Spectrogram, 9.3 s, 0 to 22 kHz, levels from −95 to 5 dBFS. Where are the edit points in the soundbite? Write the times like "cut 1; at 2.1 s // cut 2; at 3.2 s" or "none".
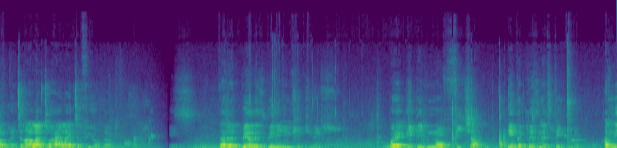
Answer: cut 1; at 2.8 s

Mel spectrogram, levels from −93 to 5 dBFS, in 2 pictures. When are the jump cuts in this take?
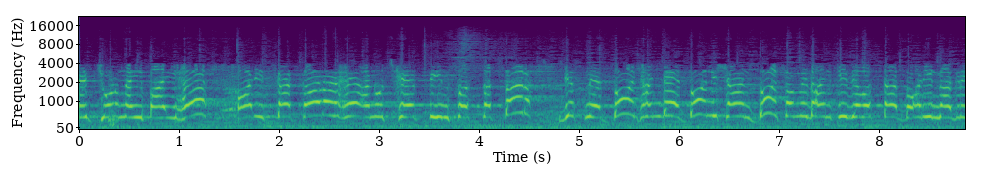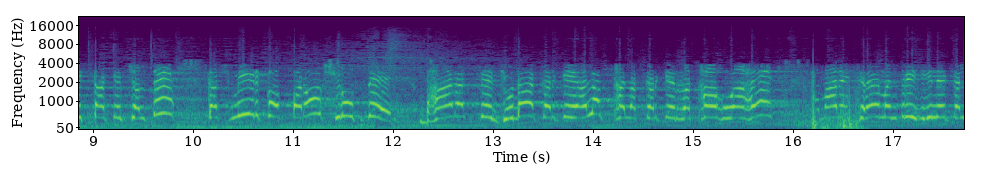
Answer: none

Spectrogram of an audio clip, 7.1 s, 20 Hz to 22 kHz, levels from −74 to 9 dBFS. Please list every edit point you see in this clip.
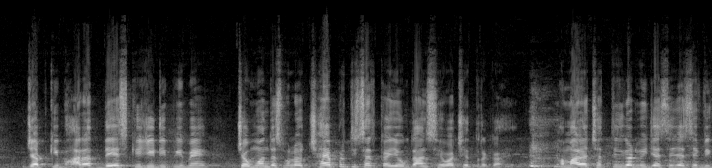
none

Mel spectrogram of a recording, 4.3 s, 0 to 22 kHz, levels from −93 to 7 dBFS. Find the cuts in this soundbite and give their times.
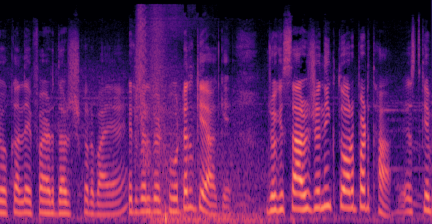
cut 1; at 1.3 s

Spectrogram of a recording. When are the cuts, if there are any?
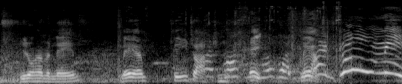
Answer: cut 1; at 1.0 s

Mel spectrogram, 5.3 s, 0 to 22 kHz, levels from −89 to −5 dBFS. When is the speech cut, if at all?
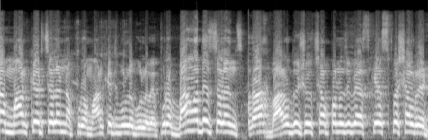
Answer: cut 1; at 3.1 s

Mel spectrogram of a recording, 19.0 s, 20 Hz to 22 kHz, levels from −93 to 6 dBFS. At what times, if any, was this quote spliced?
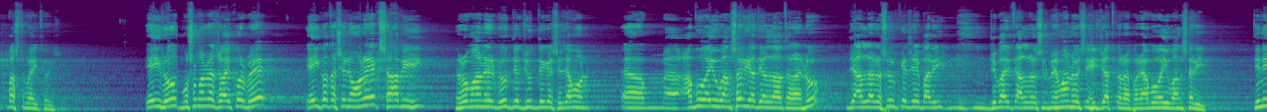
cut 1; at 2.6 s

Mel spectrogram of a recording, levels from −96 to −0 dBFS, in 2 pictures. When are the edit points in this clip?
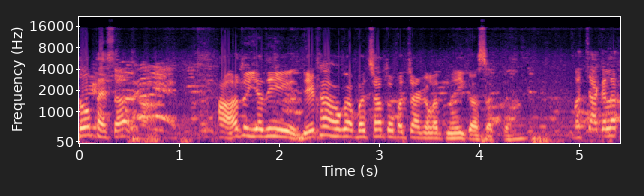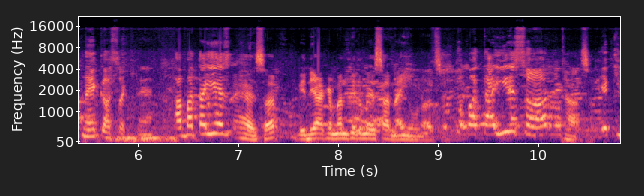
cut 1; at 7.0 s

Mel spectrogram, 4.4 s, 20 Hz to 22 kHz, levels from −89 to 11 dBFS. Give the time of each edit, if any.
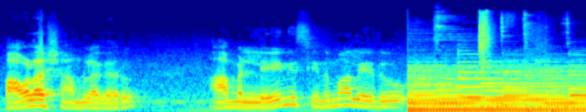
cut 1; at 3.0 s

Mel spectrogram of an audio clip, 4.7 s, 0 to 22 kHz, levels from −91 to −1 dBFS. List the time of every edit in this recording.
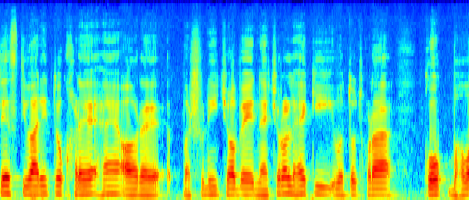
none

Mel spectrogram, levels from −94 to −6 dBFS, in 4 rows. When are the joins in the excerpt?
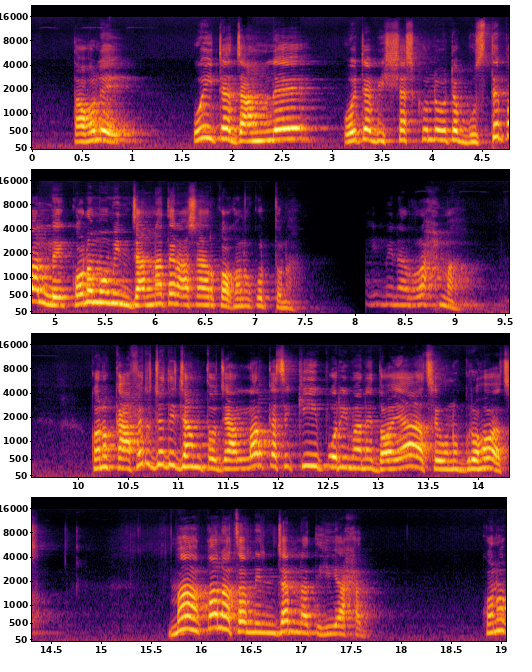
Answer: cut 1; at 8.3 s

